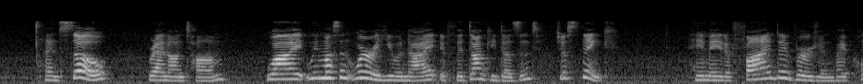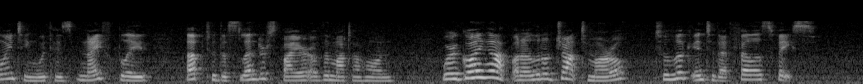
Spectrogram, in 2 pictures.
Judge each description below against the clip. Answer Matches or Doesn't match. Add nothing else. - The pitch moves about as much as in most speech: Doesn't match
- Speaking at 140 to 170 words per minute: Doesn't match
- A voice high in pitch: Matches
